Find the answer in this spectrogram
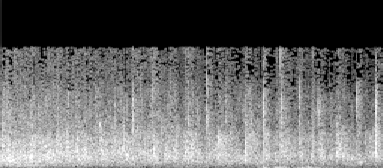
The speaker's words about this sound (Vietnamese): Dạ, thưa quý vị có đồng ý là Thầy được phong chức lên đó thì chúng ta rất là hoan hỷ, cho nên là xin quý vị một tràng pháo tay nữa.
